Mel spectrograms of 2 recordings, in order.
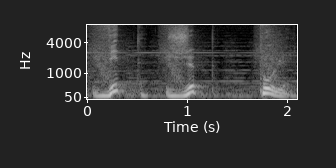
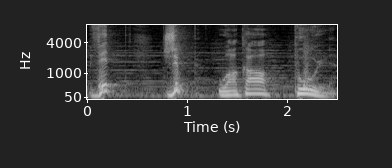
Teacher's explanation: Dans un deuxième temps, le relâchement des voyelles I, U, OU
